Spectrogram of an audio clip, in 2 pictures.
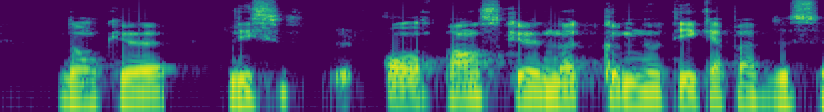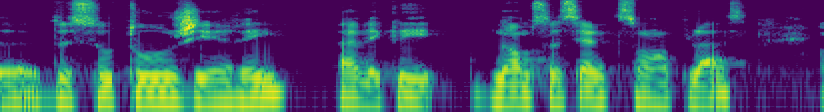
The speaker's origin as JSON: {"language": "French", "town": "Montreal", "region": "Quebec", "country": "Canada", "tie": "born or raised there", "said": "C'est là où je suis né, c'est là où j'ai grandi. Donc là, j'ai la possibilité d'agir beaucoup plus pour faire du changement dans ce quartier-là."}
